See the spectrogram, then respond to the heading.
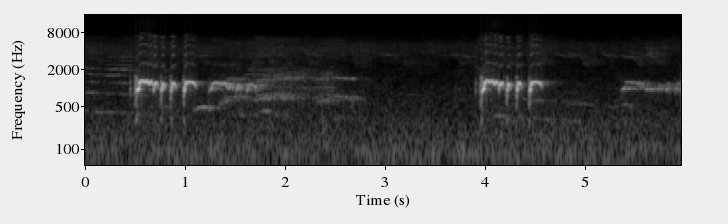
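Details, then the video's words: Local zebra dove calling loudly to provoke rivals, in an agitated mood: two bursts of quick staccato cooing notes roughly three and a half seconds apart, each followed by a softer drawn-out level coo. "Suara Burung Perkutut Lokal Gacor Suara Besar Ampuh Memanggil Lawan Bunyi Emosi"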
